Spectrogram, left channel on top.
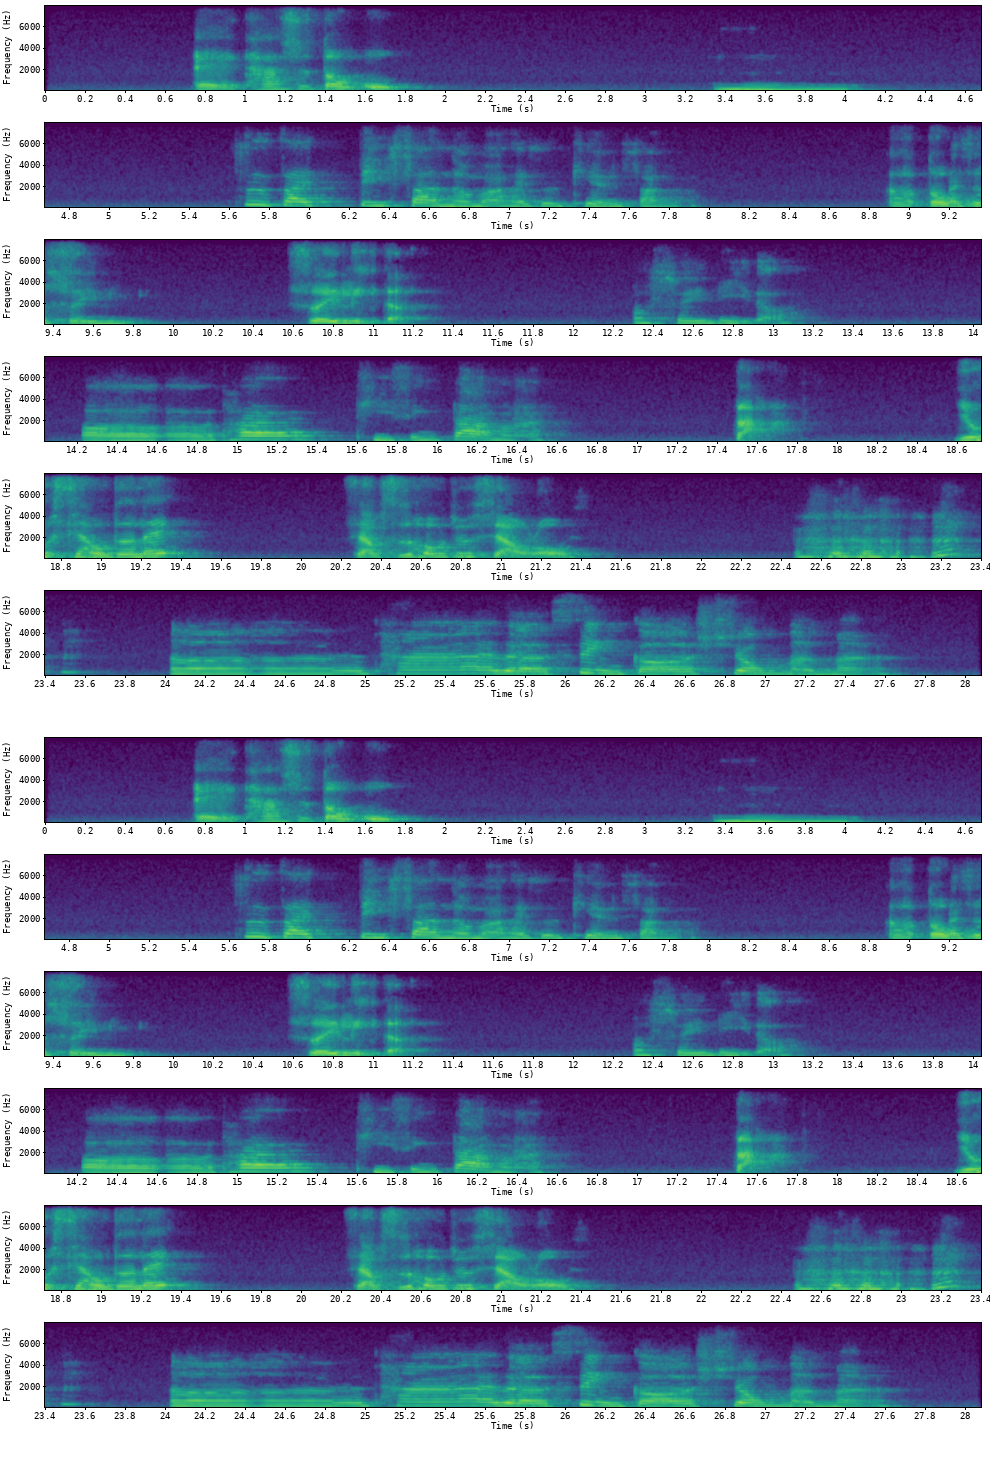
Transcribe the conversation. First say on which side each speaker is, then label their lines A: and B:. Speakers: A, on the right; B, on the right.
A: 哎，它是动物，
B: 嗯，是在地上的吗？还是天上的？
A: 呃，都不是。
B: 还是水里？
A: 水里的
B: 哦，水里的。呃，它体型大吗？
A: 大，有小的嘞，小时候就小咯。
B: 嗯，有。<laughs> 呃，它的性格凶猛吗？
